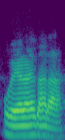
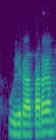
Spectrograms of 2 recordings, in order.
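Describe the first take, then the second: First: The first vowel sounds like 'eh'. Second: The first vowel sounds like 'ee'. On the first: The speaker calls it wrong. "artikulasinya rada meleset kayak Weratara" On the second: The speaker calls it right. "Wiratara kan"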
